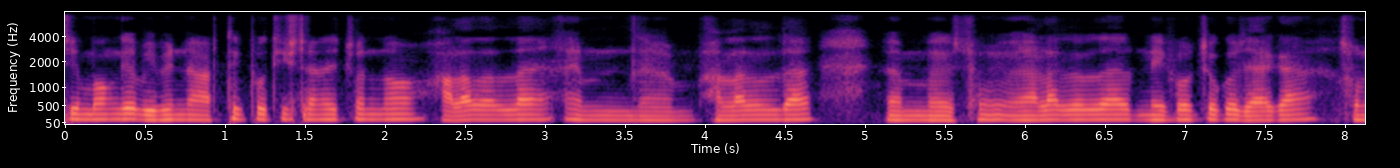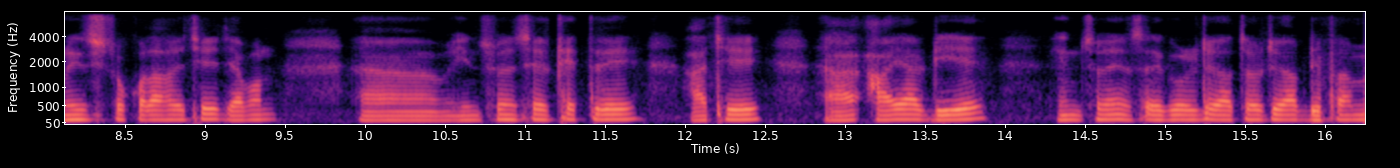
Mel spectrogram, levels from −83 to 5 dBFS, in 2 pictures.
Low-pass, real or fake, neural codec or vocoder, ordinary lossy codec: 7.2 kHz; fake; codec, 24 kHz, 1.2 kbps, DualCodec; AAC, 48 kbps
